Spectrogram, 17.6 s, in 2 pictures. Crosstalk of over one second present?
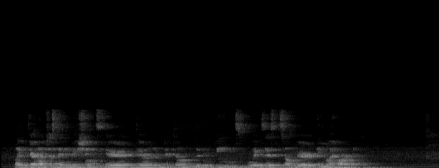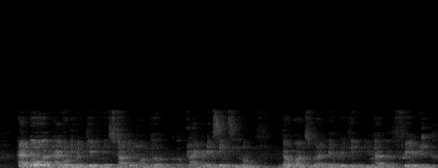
No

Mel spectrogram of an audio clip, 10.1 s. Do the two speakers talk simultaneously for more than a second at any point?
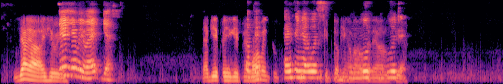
Yes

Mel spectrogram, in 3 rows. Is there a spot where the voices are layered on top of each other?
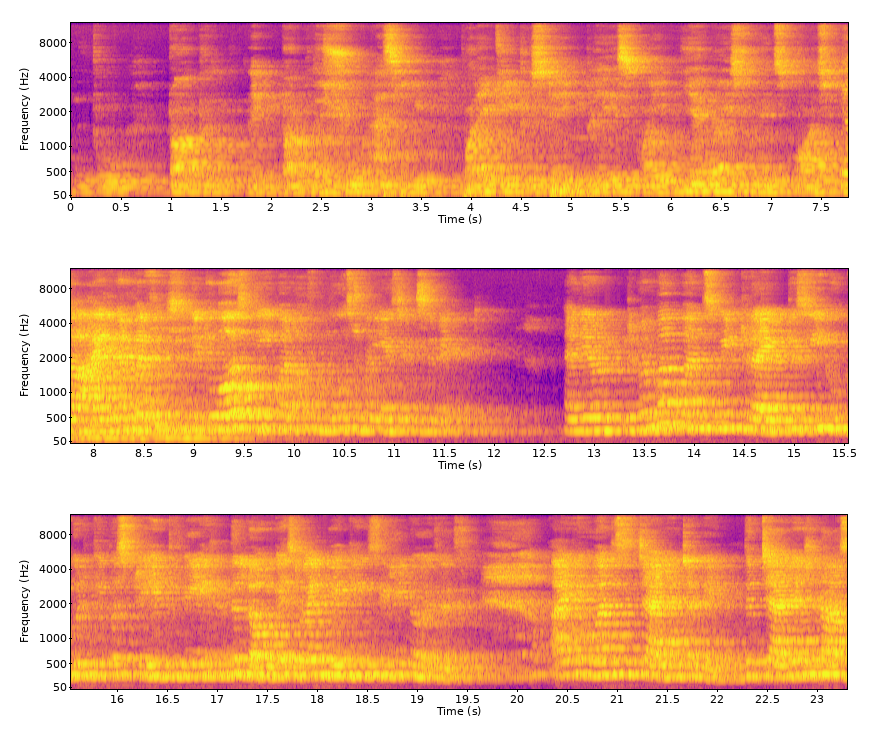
Yes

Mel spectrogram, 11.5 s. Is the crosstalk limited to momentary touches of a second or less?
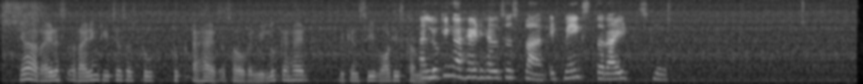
Yes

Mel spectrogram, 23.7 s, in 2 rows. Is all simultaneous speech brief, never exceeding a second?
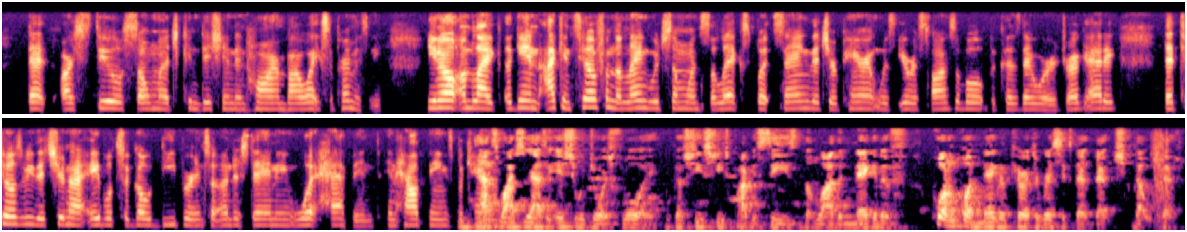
Yes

